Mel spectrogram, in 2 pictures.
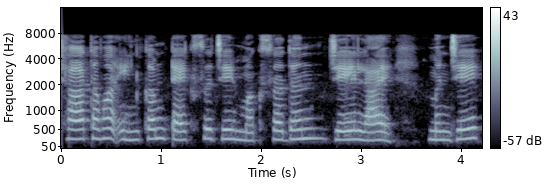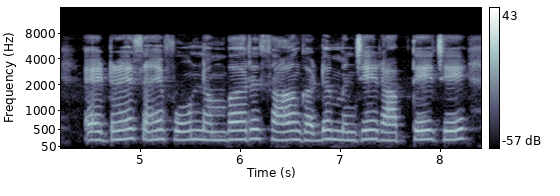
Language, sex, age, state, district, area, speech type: Sindhi, female, 18-30, Gujarat, Kutch, urban, read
